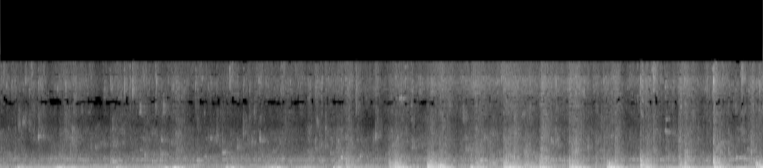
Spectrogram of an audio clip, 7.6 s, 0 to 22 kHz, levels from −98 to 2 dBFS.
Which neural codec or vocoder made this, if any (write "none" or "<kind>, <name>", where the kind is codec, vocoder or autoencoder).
none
